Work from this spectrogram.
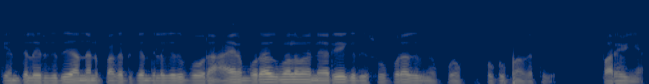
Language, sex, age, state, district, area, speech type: Tamil, male, 45-60, Tamil Nadu, Tiruvannamalai, rural, spontaneous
